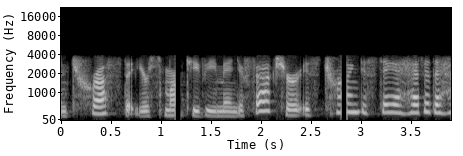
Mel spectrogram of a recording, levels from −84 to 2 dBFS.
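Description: Packet loss filled with silence cuts the speech twice, at 1.14 s just after "trust that your" and at 2.80 s just after "manufacturer is", each hole lasting 60 ms, which fits three consecutive 20 ms packets going missing. The receiver had nothing to play and put pure silence in their place, so the sound drops out abruptly and resumes with hard edges, standing out against the narrow telephone band of the G.711 line.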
